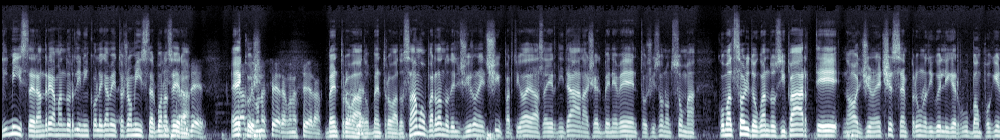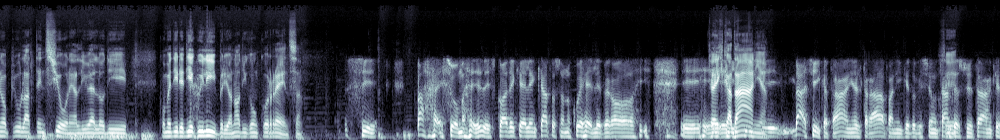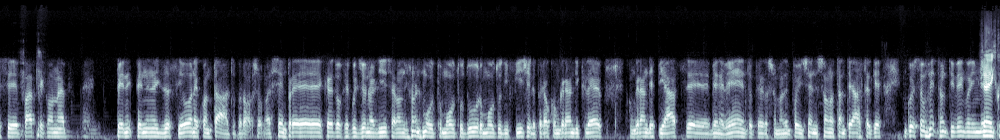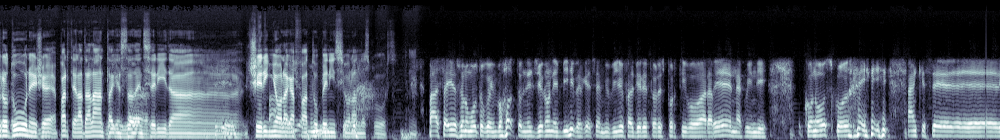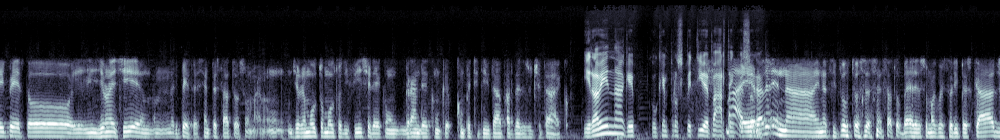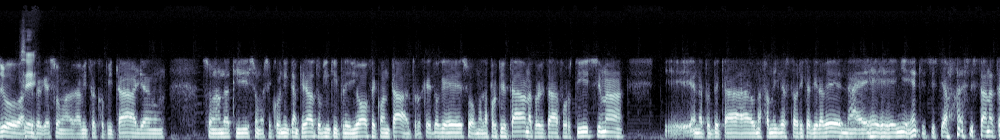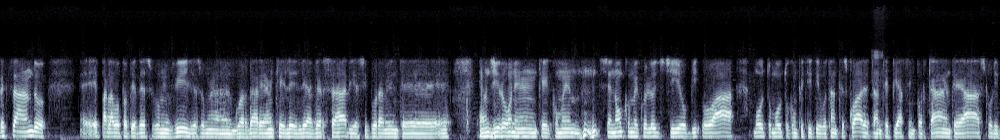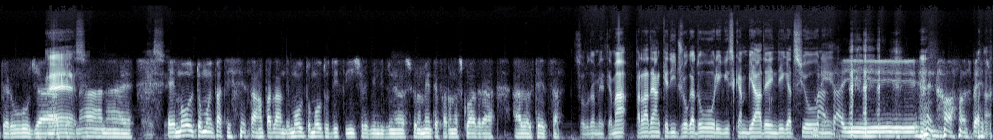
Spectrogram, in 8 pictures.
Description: L'esperto allenatore Andrea Mandorlini è intervenuto nel corso della trasmissione " A Tutta C " su TMW Radio per commentare vari temi relativi al campionato di Serie C:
